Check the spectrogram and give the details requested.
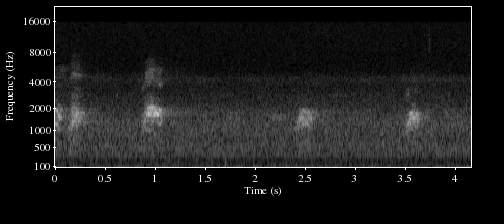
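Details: Four coarse, barking croaks from night herons leaving the roost, the second loudest, each separated by roughly a second over faint ambient hiss.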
